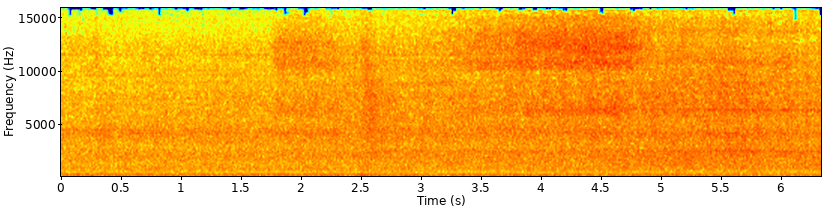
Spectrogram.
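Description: A diesel train engine rumbles and hums steadily close by.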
